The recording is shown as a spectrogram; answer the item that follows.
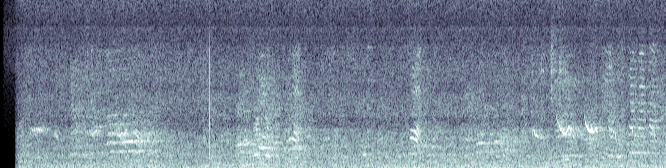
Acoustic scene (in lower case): park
